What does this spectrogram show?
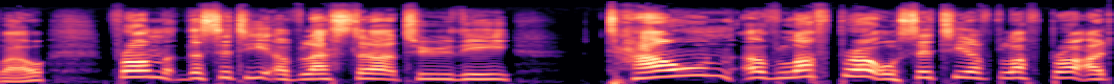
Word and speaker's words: Leicester: Uh uh I think a lot of Americans pronounce them as Lychester and dare I say it Luga Baruga. Um but no they're it they're pronounced Leicester and This is me cycling on my gravel bike.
